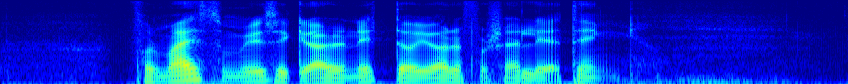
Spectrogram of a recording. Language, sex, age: Norwegian, male, 21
